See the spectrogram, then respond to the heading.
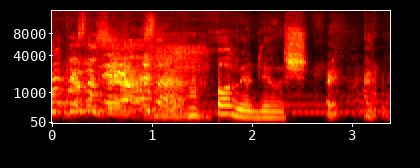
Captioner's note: people laughing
